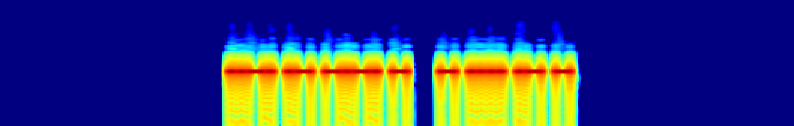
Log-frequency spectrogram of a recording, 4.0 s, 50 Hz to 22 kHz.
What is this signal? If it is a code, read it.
Morse code, heard as a keyed tone, about 50 wpm, 700 Hz. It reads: FACT THAT
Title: Sets of 2 Words 50wpm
